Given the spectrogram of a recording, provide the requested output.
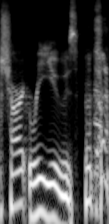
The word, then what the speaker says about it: Chartreuse: literally, chart reuse. Chartreuse. Literally, how it's spelled. Okay, that's the American version.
